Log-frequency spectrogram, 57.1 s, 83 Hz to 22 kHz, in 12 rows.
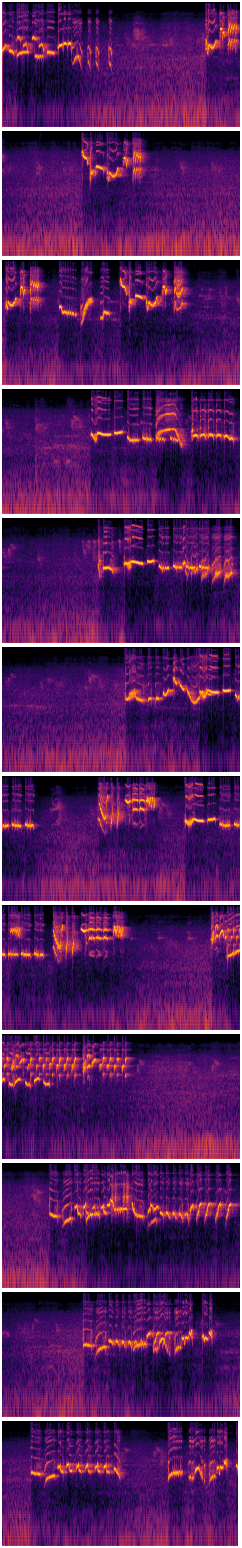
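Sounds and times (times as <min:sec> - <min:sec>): thrush singing whistled notes: 0:00.0 - 0:14.5, 0:15.6 - 0:19.9, 0:20.6 - 0:36.0, 0:37.0 - 0:41.0, 0:43.5 - 0:47.9, 0:49.1 - 0:57.0
low rumble: 0:19.0 - 0:21.6.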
